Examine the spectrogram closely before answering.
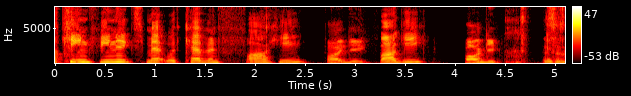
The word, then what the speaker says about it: Feige: They say Kevin Feige. Foggy. Okay. I don't know why I want to say Figy. I don't know why I want to give it a soft G.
